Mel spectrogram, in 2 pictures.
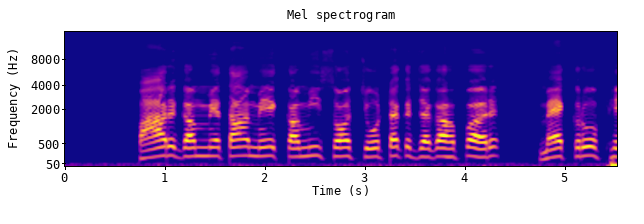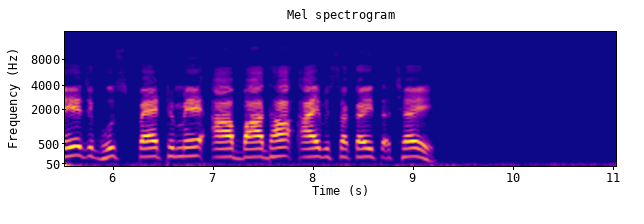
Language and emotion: Maithili, neutral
